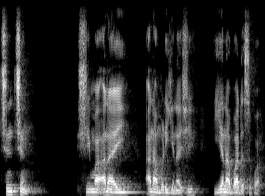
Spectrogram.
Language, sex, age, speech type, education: Hausa, male, 30-45, spontaneous, tertiary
